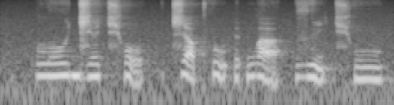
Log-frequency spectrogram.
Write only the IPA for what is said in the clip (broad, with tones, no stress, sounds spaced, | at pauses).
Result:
l o˦ ʊ̯ d͡ʑ ɛ˦ t͡ɕʰ o̰˦˨ | t͡ɕ ä̰˦˨ pʰ ṵ˦˨ ʔ ɪ˦ ʔ w ä̰˦˨ | z ĩ˦˨ t͡ɕʰ ũ˦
